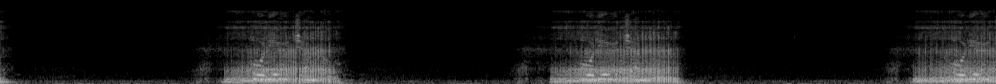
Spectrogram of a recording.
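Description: Loud, rough snores on each breath in, about 18 a minute, with quiet pauses between them.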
